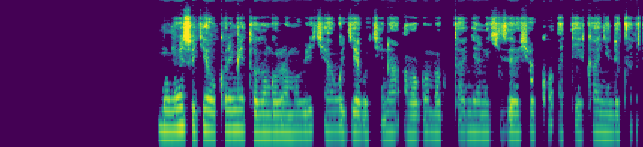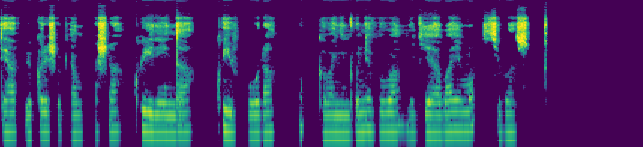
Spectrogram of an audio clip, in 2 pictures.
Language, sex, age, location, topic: Kinyarwanda, female, 18-24, Kigali, health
